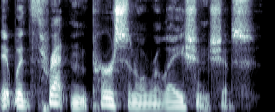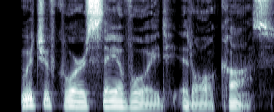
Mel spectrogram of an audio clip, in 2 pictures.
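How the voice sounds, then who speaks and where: An unremarkable speaking voice from a man with an American accent, fairly low in pitch and fairly slow in pace, on a very clean recording with a silent background. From US Midwest, Illinois. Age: 60s. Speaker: pastor and blogger reading his own posts. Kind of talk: reading aloud.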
